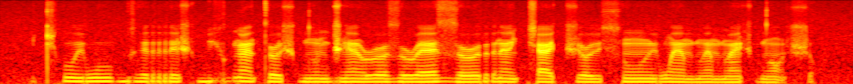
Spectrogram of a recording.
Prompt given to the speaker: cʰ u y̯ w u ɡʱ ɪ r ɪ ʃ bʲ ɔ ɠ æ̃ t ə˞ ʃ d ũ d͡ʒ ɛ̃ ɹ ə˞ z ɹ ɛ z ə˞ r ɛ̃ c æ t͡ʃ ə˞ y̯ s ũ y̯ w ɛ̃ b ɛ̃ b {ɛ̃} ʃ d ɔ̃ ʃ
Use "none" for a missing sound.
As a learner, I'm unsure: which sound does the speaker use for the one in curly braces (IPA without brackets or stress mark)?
æ̃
